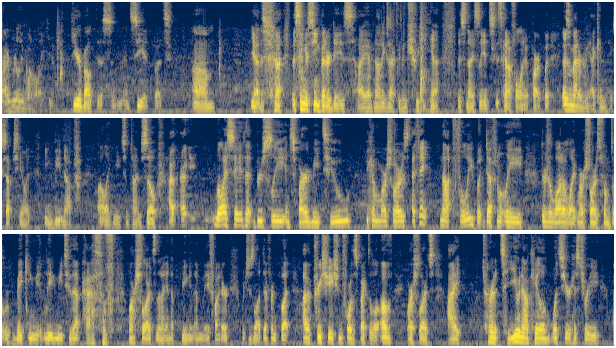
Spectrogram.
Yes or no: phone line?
no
